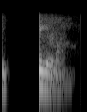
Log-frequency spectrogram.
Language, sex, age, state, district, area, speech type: Hindi, male, 18-30, Madhya Pradesh, Harda, urban, conversation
